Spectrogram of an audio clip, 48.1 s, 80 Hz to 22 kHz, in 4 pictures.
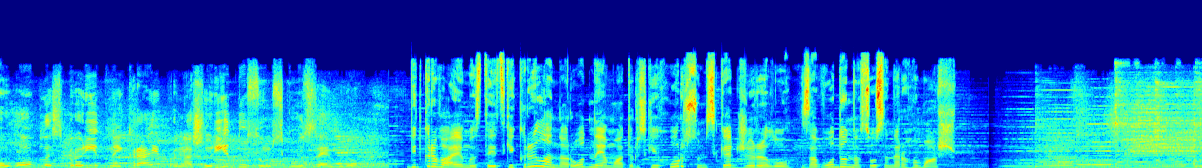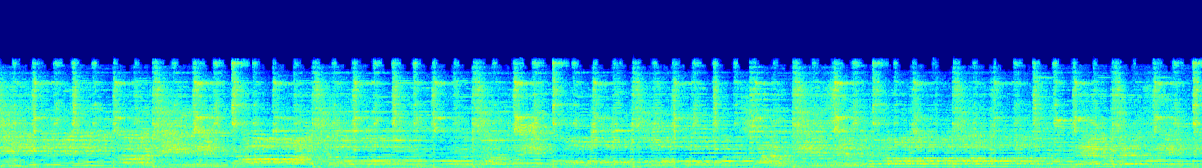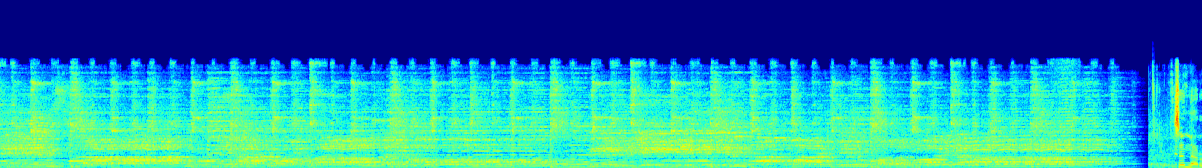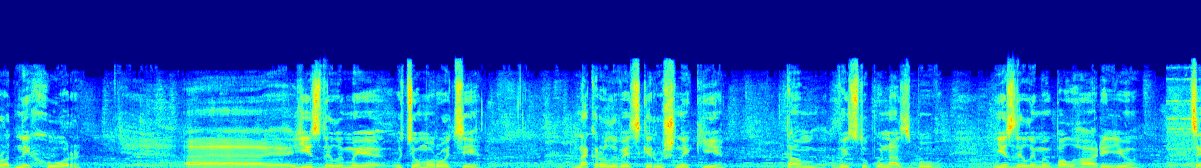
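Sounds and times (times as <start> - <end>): mixed choir singing: 0.0 - 4.4, 10.3 - 35.5.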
